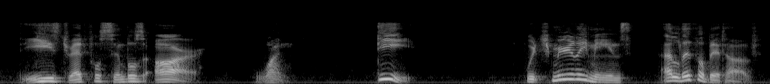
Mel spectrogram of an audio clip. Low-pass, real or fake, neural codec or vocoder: 7.2 kHz; real; none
